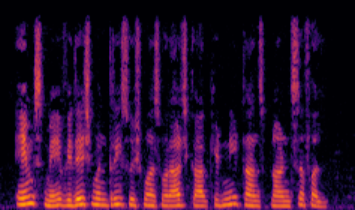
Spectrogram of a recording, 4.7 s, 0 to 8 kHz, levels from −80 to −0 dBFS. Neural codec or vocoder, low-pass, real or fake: none; 7.2 kHz; real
